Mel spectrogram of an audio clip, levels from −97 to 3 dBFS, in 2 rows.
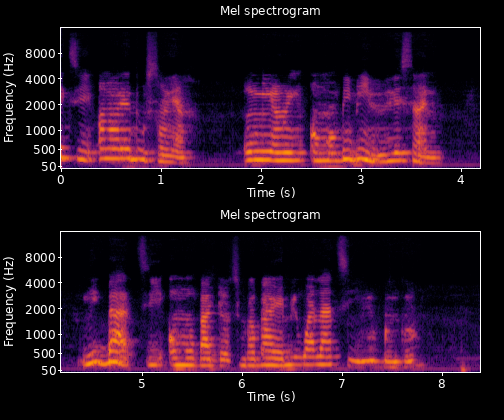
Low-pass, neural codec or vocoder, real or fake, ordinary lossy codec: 14.4 kHz; codec, 32 kHz, 1.9 kbps, SNAC; fake; none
